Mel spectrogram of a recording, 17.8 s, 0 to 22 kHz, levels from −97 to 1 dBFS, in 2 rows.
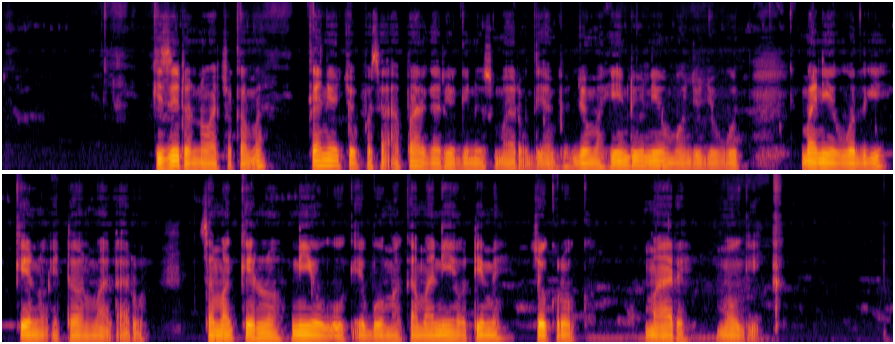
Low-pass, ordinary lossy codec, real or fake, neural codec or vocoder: none; none; fake; vocoder, 44.1 kHz, 128 mel bands every 512 samples, BigVGAN v2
